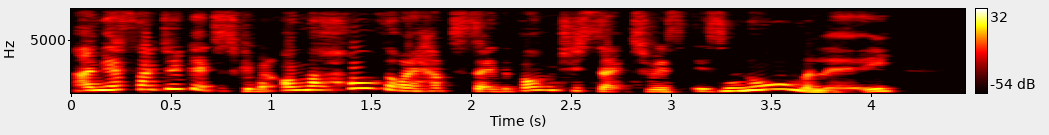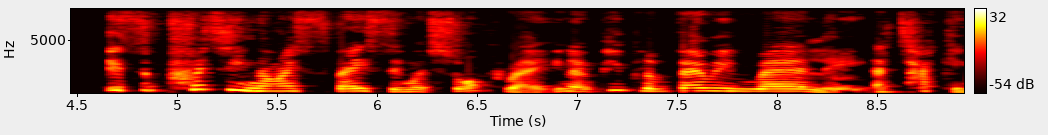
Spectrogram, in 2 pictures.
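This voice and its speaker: A woman speaks very fast in an English accent. Her pitch swings very widely. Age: 50s. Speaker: charity chief executive. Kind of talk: interview conversation.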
